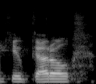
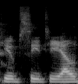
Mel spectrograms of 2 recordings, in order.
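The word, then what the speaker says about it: kubectl: you and Jared but like when you say Cube cdle I I always put the ban here it's pronounced Cube CTL John and someone here with us today agree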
